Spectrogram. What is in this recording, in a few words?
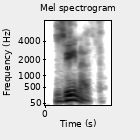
"zenith", American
